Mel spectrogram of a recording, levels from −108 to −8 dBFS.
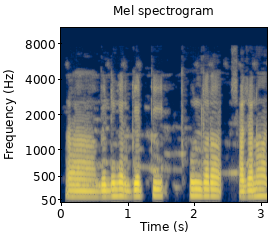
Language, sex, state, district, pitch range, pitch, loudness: Bengali, male, West Bengal, Paschim Medinipur, 115-125 Hz, 125 Hz, -19 LUFS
